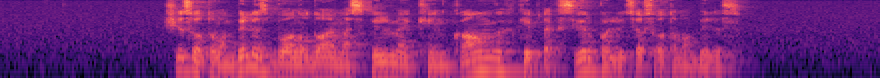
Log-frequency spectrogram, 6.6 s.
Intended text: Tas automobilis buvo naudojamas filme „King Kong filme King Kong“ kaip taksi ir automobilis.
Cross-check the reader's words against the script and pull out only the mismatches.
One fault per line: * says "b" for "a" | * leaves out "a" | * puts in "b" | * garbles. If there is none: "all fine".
* says "Šis" for "Tas"
* leaves out "filme King Kong"
* puts in "policijos"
